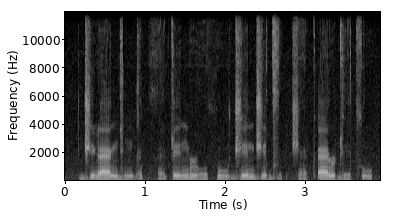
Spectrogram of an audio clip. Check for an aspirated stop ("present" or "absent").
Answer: absent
